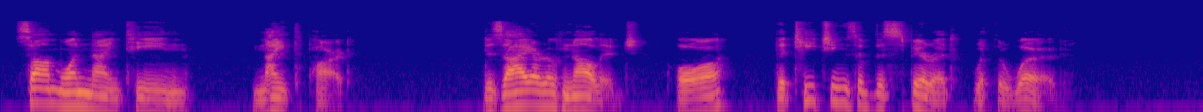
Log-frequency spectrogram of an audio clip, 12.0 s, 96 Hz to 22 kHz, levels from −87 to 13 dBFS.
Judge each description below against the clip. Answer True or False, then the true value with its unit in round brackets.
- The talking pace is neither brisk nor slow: False (80 wpm)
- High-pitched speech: False (110 Hz)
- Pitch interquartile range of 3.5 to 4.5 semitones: False (5.4 semitones)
